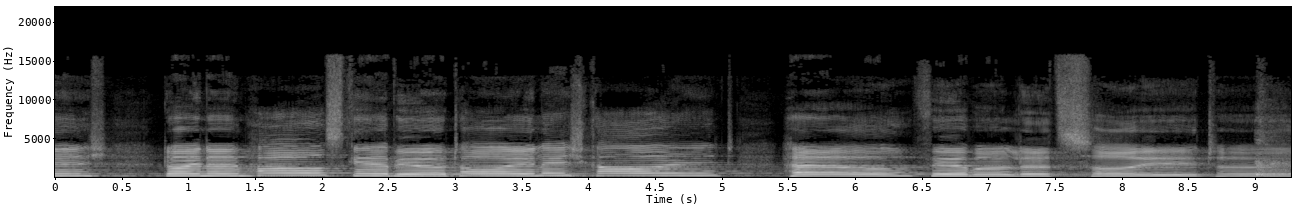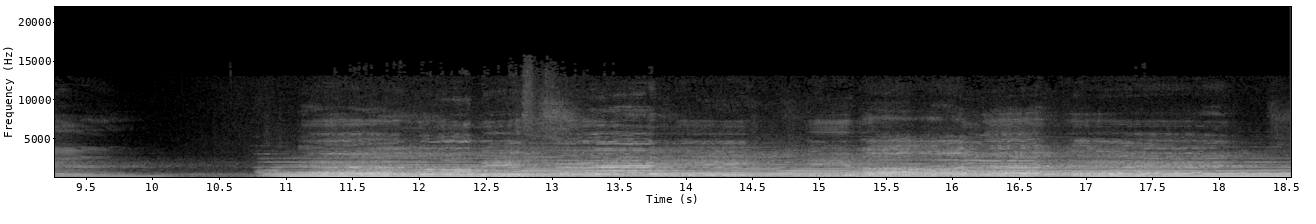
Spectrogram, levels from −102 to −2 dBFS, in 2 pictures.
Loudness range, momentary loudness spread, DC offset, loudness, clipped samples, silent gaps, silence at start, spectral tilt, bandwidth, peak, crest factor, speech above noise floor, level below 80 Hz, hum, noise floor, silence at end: 7 LU; 12 LU; under 0.1%; -32 LUFS; under 0.1%; none; 0 s; -6.5 dB/octave; 15.5 kHz; -16 dBFS; 16 dB; 27 dB; -50 dBFS; none; -60 dBFS; 0 s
